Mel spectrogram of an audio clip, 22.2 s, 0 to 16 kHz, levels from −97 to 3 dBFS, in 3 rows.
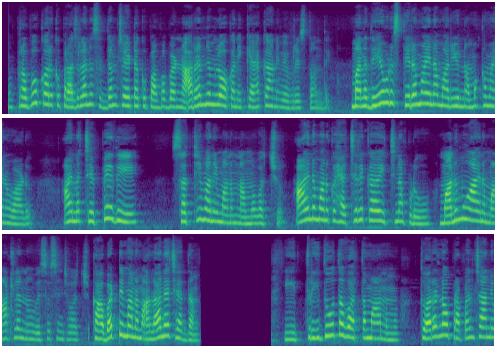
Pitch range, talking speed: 235-300 Hz, 105 wpm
